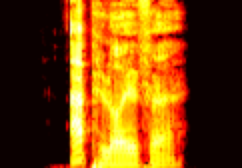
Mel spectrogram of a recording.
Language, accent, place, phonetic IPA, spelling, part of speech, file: German, Germany, Berlin, [ˈapˌlɔɪ̯fə], Abläufe, noun, De-Abläufe.ogg
- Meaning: nominative/accusative/genitive plural of Ablauf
